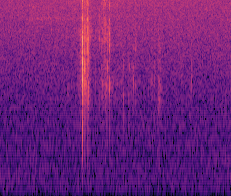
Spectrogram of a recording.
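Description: A head of garlic being broken apart with a kitchen knife: one sharp, crisp crack a little before the middle, followed by a few faint crackles.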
